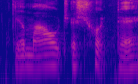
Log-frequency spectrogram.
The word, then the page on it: k'imaaw ch'ischwin'-te: hupa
